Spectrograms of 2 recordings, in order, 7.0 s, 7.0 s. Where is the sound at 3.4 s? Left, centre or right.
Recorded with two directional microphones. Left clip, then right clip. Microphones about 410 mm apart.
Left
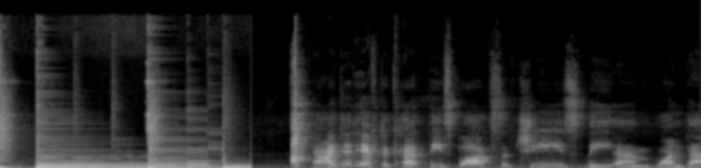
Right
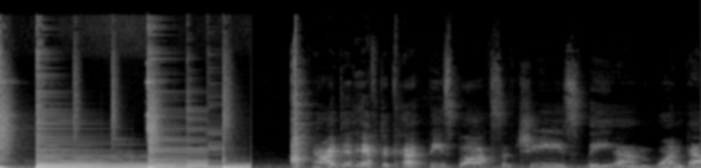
Centre.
